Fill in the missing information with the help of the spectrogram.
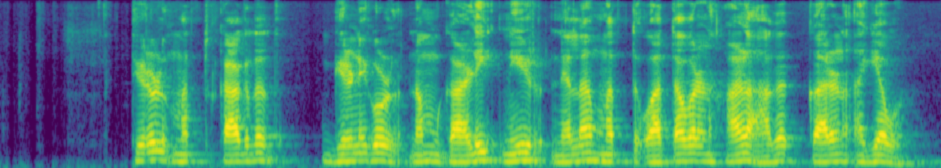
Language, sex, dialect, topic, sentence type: Kannada, male, Northeastern, agriculture, statement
